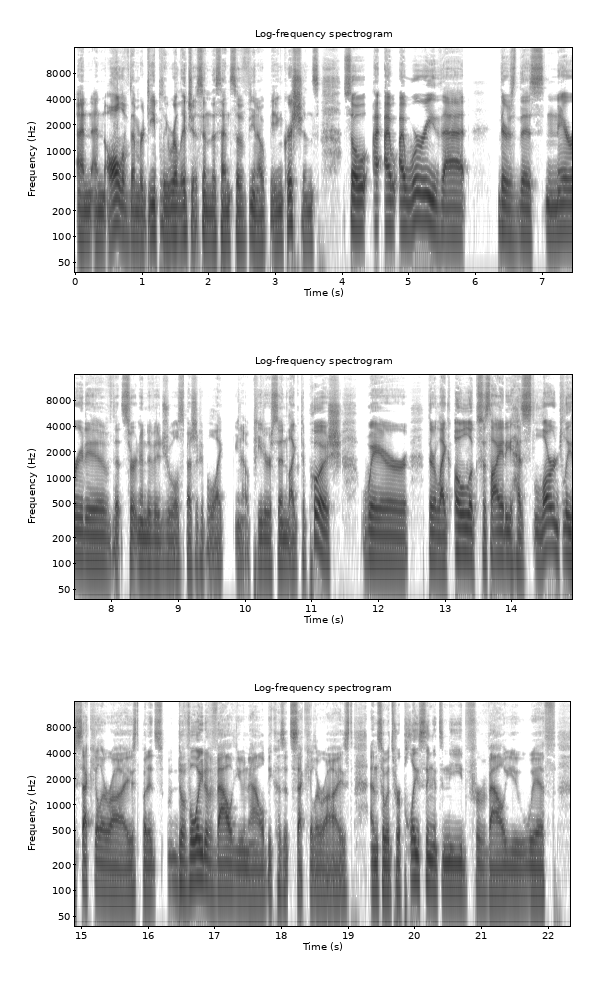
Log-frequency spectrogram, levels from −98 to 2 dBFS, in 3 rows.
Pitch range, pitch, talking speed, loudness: 95-115 Hz, 100 Hz, 170 wpm, -29 LUFS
